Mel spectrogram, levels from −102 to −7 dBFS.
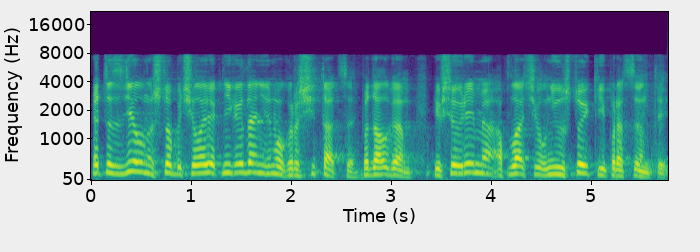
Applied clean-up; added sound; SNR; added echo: neural separator model SepFormer DNS4.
